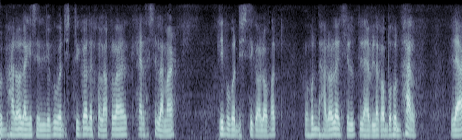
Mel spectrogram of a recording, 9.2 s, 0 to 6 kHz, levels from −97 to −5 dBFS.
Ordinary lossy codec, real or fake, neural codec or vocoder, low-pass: AAC, 24 kbps; fake; codec, 16 kHz in and 24 kHz out, 0.8 kbps, FocalCodec, streaming, 65536 codes; 5.4 kHz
